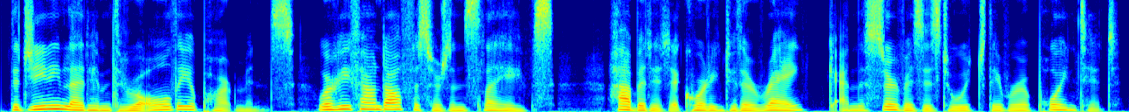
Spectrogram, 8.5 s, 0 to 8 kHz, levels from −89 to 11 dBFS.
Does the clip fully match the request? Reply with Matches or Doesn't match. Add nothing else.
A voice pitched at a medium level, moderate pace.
Matches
